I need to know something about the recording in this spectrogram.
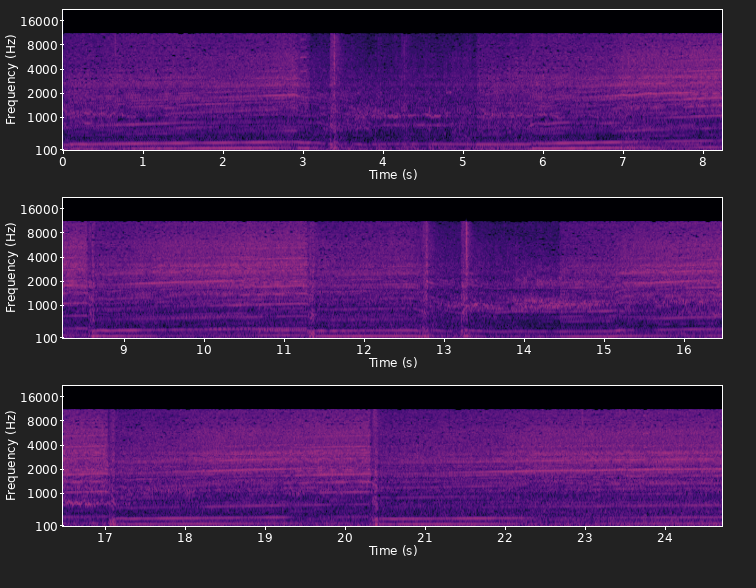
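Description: A racing car engine roars loudly, rising in pitch through each gear and dropping sharply at each gear change.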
